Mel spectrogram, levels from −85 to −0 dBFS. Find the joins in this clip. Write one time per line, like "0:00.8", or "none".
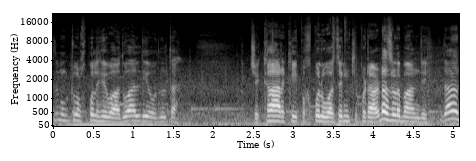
none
